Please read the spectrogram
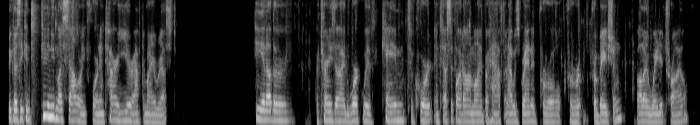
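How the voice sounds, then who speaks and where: A woman with an American accent and a very deep, low pitch speaks at a fairly quick pace with fairly even intonation. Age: 70s. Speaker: returning citizen sharing testimony. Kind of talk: testimony.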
